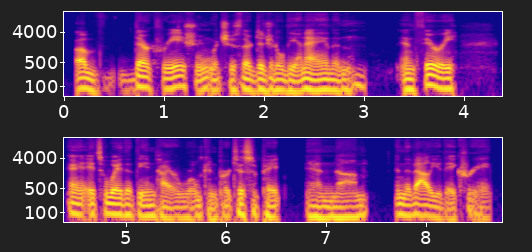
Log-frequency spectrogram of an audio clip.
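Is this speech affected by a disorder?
No.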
